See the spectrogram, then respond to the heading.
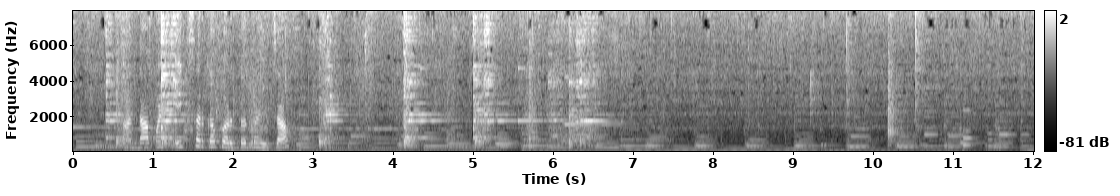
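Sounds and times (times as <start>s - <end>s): background music: 0.0s - 12.0s
onion sizzling in hot oil: 0.0s - 12.0s
metal spoon scraping a pot: 0.4s - 6.8s.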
